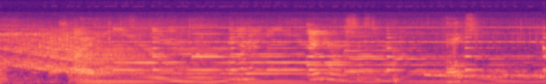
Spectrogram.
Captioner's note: murmuring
